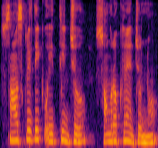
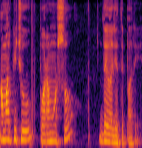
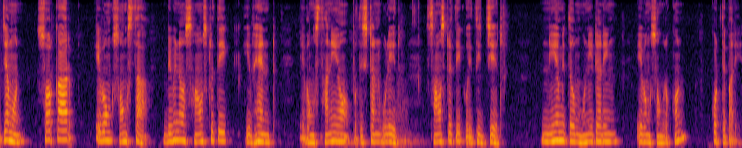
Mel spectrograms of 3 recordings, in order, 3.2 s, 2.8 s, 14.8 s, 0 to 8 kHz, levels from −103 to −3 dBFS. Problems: none marked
